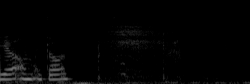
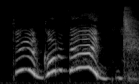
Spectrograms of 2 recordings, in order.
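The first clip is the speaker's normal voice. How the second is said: much higher, louder, slow drawn-out cry; exclaiming; 7 dB louder, much slower than usual. Real, not acted. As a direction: yell it at him like an exasperated friend. Telling viewer to sleep.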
